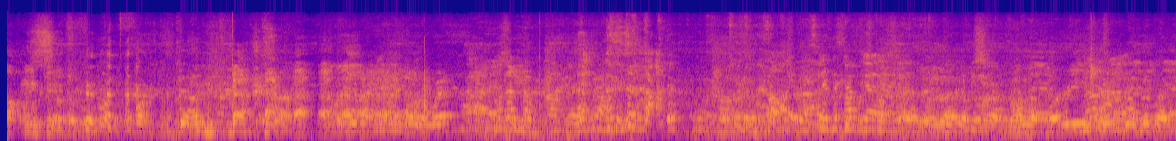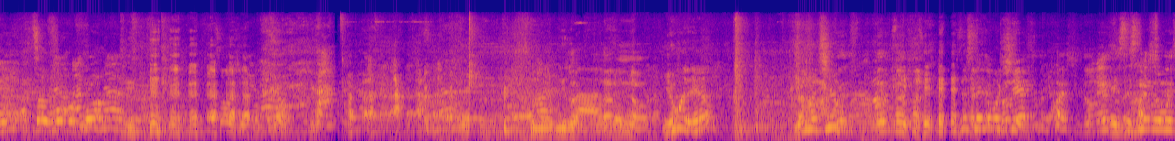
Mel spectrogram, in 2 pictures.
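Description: Several men talk and laugh loudly and excitedly close by.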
